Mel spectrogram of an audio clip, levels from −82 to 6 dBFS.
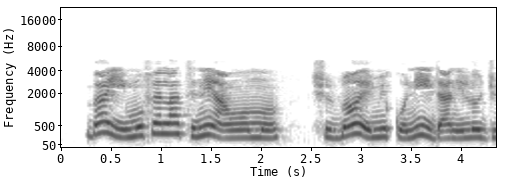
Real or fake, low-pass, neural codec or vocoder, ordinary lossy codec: real; 5.4 kHz; none; MP3, 24 kbps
